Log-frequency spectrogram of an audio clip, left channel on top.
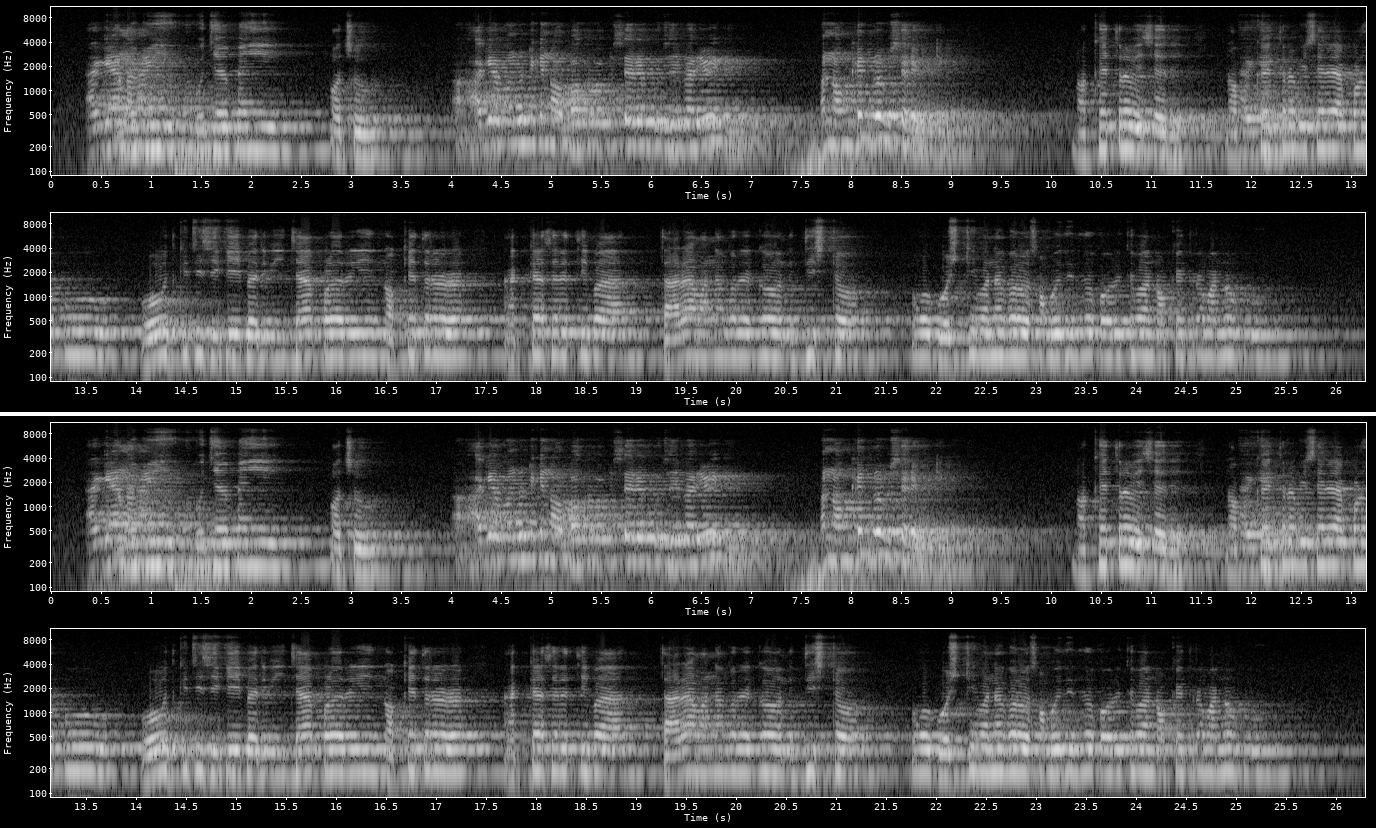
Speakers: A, on the left (about 45°); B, on the right (about 70°).
A: ଆଜ୍ଞା
B: ଆମେ
A: ନାହିଁ
B: ବି
A: ବନ୍ଧୁ।
B: ବୁଝିବା ପାଇଁ ଅଛୁ।
A: ହଁ ଆଜ୍ଞା ବନ୍ଧୁ ଟିକେ ନବଗ୍ରହ ବିଷୟରେ ବୁଝେଇ ପାରିବେ କି? ଆଉ ନକ୍ଷତ୍ର ବିଷୟରେ ବି ଟିକେ।
B: ନକ୍ଷତ୍ର ବିଷୟରେ ନକ୍ଷତ୍ର
A: ଆଜ୍ଞା
B: ବିଷୟରେ ଆ ଆପଣଙ୍କୁ ବହୁତ କିଛି ଶିଖେଇ ପାରିବି ଯାହା ଫଳରେ ନକ୍ଷତ୍ରର ଆକାଶରେ ଥିବା ତାରା ମାନଙ୍କର ଏକ ନିର୍ଦ୍ଦିଷ୍ଟ ଓ ଗୋଷ୍ଠୀ ମାନଙ୍କର ସମ୍ବୋଧିତ କରୁଥିବା ନକ୍ଷ ତ୍ର ମାନଙ୍କୁ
